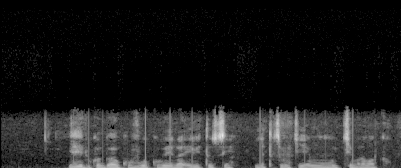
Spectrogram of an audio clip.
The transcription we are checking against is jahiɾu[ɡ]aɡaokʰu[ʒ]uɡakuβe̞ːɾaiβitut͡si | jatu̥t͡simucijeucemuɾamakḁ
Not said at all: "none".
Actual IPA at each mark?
k, v

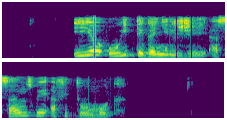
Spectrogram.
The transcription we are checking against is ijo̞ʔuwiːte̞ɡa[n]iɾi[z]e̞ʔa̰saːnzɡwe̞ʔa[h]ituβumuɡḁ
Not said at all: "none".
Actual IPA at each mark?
ɲ, ʒ, f

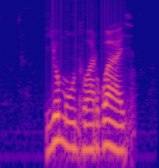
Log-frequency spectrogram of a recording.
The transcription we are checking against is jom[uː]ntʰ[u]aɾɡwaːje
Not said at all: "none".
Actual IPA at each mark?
uː, u

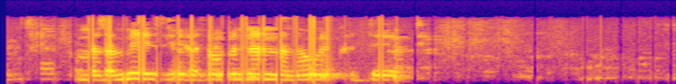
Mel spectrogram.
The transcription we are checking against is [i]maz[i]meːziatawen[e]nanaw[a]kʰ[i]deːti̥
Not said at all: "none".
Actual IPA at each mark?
a, a, a, e, a

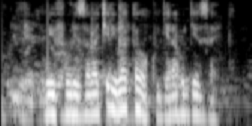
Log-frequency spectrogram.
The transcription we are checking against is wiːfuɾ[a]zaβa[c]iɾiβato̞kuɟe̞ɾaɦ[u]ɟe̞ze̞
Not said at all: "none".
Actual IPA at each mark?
i, c, u

